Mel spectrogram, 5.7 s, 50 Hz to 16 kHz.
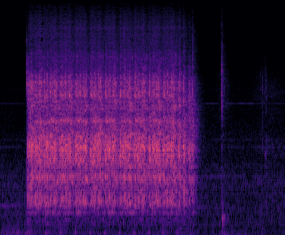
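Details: Kawasaki ZR7 inline-four cranking cold with throttle open during compression test: steady starter with even pulses on cylinder 4, within spec; cylinders 2 and 3 only about 7.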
